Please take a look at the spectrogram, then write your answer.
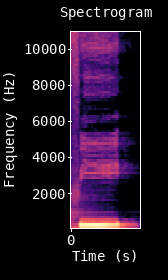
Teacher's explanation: sebab ada Ya Sukun didahului harakat kasrah cara baca huruf Fanya adalah panjang dua harakat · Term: Mad thi'i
